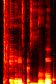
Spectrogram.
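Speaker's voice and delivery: ordinary delivery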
